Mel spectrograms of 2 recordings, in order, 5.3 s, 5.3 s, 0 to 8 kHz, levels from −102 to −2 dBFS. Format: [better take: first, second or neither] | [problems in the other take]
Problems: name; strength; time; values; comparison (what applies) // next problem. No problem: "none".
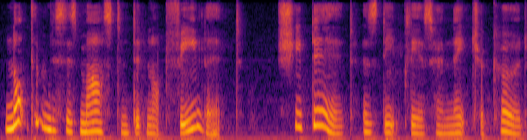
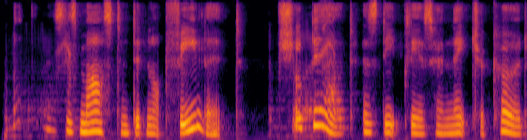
first | noise reduction (neural mask model DeepFilterNet 3)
